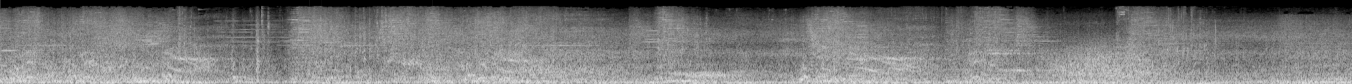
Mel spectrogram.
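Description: Blades slash and strike creatures in a fast, noisy fight.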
